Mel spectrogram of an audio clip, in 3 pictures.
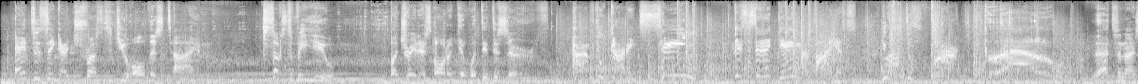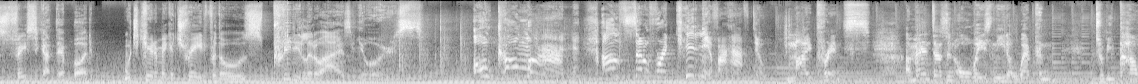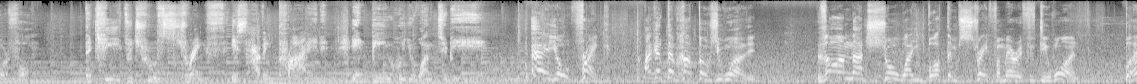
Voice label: Character, Voiceover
